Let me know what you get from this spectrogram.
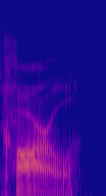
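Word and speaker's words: Qarl: I think it's just pronounced Carl. – Carl, okay. – Yeah, like the Walking Dead, Carl.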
